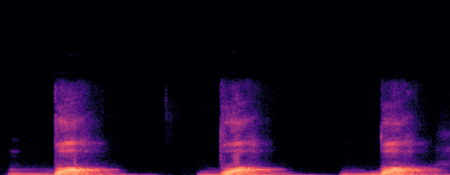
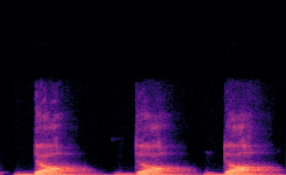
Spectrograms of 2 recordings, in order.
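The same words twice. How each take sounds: First: "ba" as a heavy, trapped D; lower, heavy "ba" with curved tongue. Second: "da" with a light D off a flat tongue; short, plain "da". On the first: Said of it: "curve it a little". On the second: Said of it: "Flat tongue". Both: Shown as a demonstration.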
